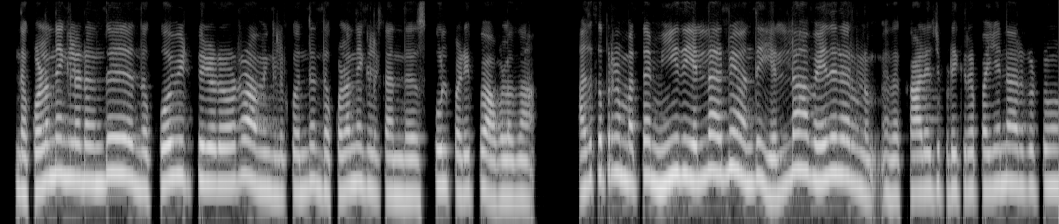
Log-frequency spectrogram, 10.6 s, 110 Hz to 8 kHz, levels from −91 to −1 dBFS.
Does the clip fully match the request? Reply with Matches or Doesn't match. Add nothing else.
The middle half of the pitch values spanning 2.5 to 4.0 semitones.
Matches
